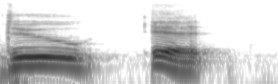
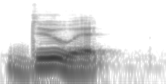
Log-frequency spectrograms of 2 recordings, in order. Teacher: if the first vowel sound is round like U the inserted sound is W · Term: intrusion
